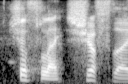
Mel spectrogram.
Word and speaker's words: Schauffele: So the correct pronunciation again was Shuffle, yeah. I think that's it.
